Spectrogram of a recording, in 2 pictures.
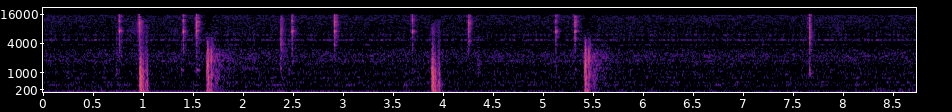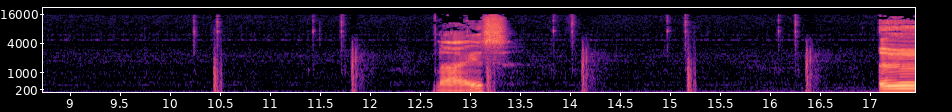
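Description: Short, soft interface clicks sound now and then as menu items are selected.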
